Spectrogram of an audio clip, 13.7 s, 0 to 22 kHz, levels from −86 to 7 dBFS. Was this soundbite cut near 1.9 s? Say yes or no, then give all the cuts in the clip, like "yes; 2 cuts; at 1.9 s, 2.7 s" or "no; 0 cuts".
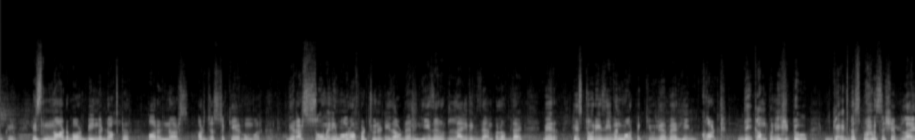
no; 0 cuts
